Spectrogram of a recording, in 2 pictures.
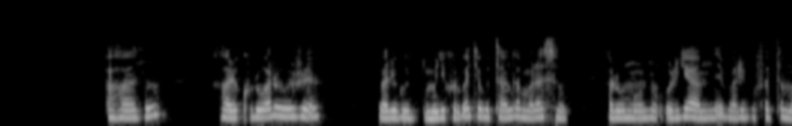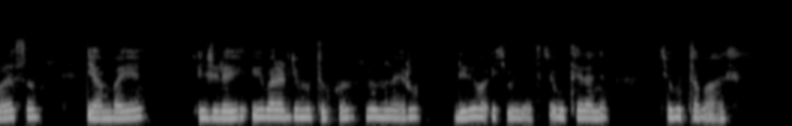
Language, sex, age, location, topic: Kinyarwanda, female, 25-35, Nyagatare, health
